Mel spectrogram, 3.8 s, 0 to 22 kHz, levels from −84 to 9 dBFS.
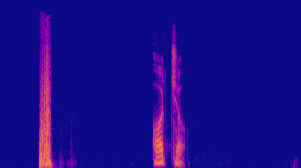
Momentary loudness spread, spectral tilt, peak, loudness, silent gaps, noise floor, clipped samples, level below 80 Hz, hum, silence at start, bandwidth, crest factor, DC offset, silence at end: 10 LU; -5.5 dB/octave; -8 dBFS; -26 LUFS; none; -79 dBFS; under 0.1%; -48 dBFS; none; 0.5 s; 16.5 kHz; 22 dB; under 0.1%; 1.45 s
